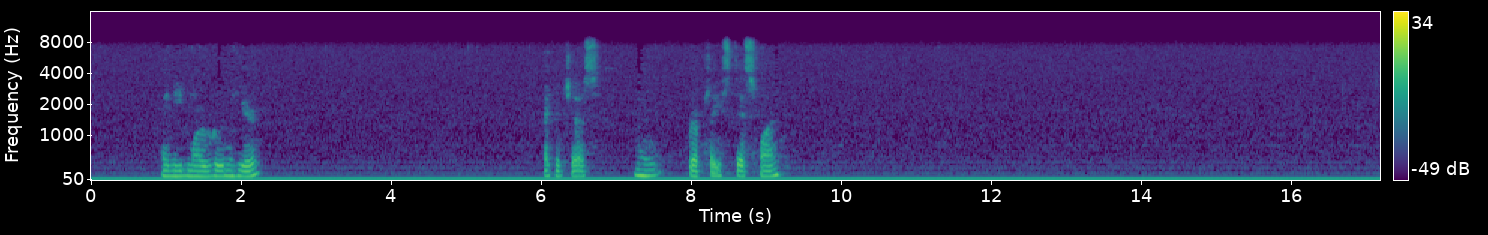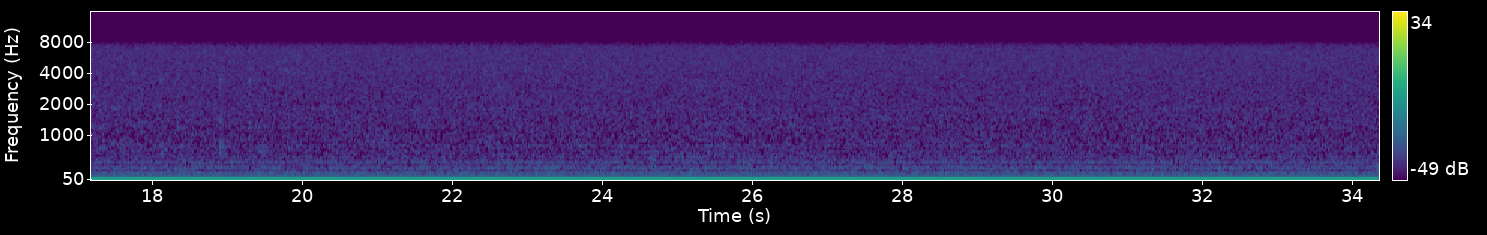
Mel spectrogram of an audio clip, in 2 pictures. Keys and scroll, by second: 0.0-0.3 typing, 9.8-20.1 typing, 22.5 d, 29.0-30.1 typing.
